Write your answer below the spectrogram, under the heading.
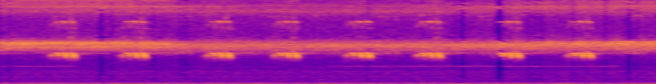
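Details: Crickets at night: steady high continuous trilling plus a separate chirping pulse repeated about every half second, over a low rumbling background.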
